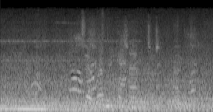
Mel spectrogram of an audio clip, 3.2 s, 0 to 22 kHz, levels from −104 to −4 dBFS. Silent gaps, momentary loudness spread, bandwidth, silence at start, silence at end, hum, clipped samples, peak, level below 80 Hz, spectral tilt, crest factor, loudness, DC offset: none; 8 LU; 12 kHz; 0 s; 0 s; none; under 0.1%; -18 dBFS; -48 dBFS; -8 dB/octave; 12 dB; -32 LUFS; under 0.1%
